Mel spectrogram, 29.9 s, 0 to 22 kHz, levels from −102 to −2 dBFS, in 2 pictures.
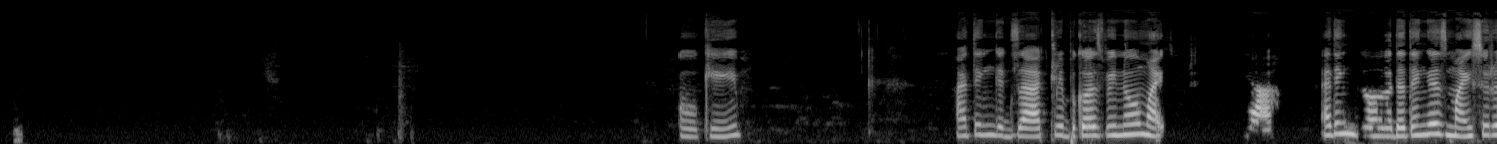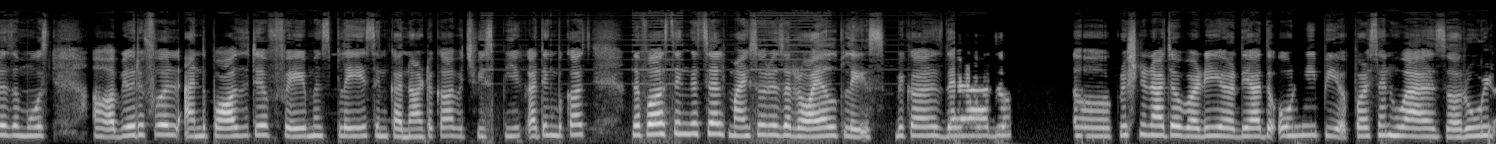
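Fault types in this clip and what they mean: Computer activity noise: from 19.77 s to 24.22 s a thin, buzzy chirping runs under the speech, pulsing at around 1 kHz and sitting roughly 30 dB below it, so it is faint. It starts and stops on its own, unrelated to what is being said. This happens when changing load in the processor, graphics hardware or mouse shifts the ground shared with the audio circuitry, and that activity leaks into the recording.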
